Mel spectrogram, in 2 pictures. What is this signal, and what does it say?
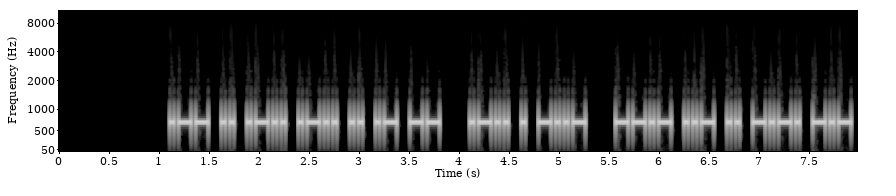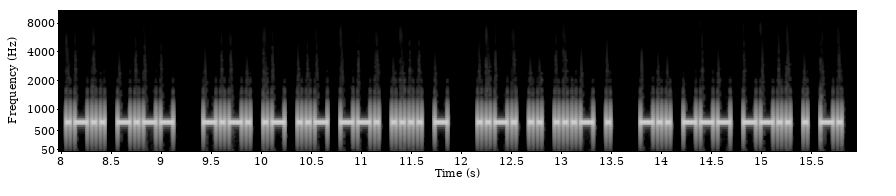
Morse code, heard as a keyed tone, about 28 wpm, 700 Hz. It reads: WILLIAM LEX QUICKLY CAUGHT FIVE DOZEN
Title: Pangram Challenge v2 - 28wpm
